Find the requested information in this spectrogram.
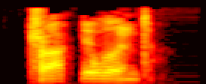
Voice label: "truculent", English; adjectives

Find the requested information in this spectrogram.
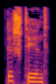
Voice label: "gestehend", German; adjectives

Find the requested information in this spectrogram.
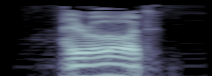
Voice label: "heroic", English; adjectives

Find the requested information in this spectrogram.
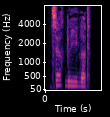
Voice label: "zergliedert", German; adjectives

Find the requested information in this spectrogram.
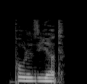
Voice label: "pulsiert", German; adjectives

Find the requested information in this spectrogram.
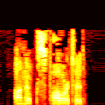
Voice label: "unexported", english; adjectives

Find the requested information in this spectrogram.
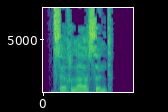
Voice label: "zerlassend", German; adjectives

